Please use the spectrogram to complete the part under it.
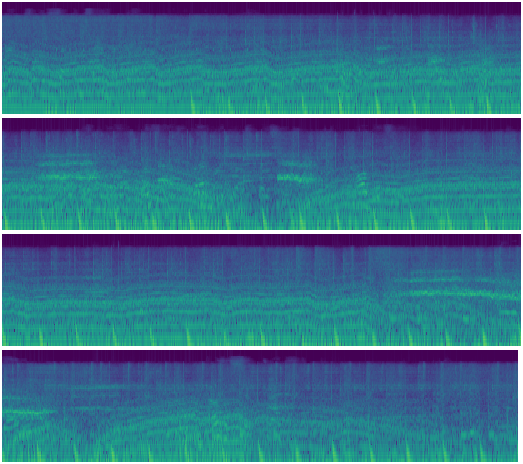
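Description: Cars skid and squeal their tires in the Dreamcraft Car Driving Simulator game on an iPad, with loud, continuous racing engines rising and falling throughout under steady talk.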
